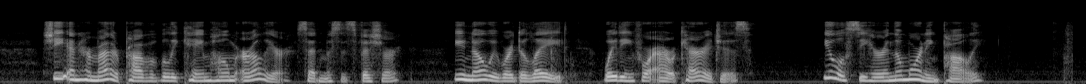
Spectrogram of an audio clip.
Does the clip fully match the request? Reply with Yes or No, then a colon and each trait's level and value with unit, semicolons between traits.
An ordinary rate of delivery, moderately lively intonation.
Yes: average, 155 wpm; average, 4.4 semitones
